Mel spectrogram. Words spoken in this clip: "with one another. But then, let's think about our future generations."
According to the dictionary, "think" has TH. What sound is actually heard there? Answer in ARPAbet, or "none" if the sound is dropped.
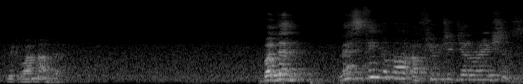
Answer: T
